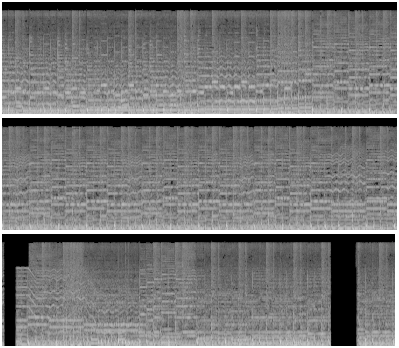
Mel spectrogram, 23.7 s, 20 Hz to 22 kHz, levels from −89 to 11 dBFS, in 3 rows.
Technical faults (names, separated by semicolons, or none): stream reconnect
